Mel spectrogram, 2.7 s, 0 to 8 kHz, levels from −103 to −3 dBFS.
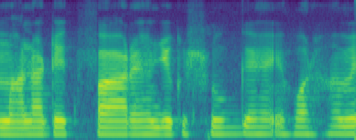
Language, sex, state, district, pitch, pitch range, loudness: Hindi, male, Haryana, Rohtak, 145 Hz, 145-155 Hz, -19 LUFS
